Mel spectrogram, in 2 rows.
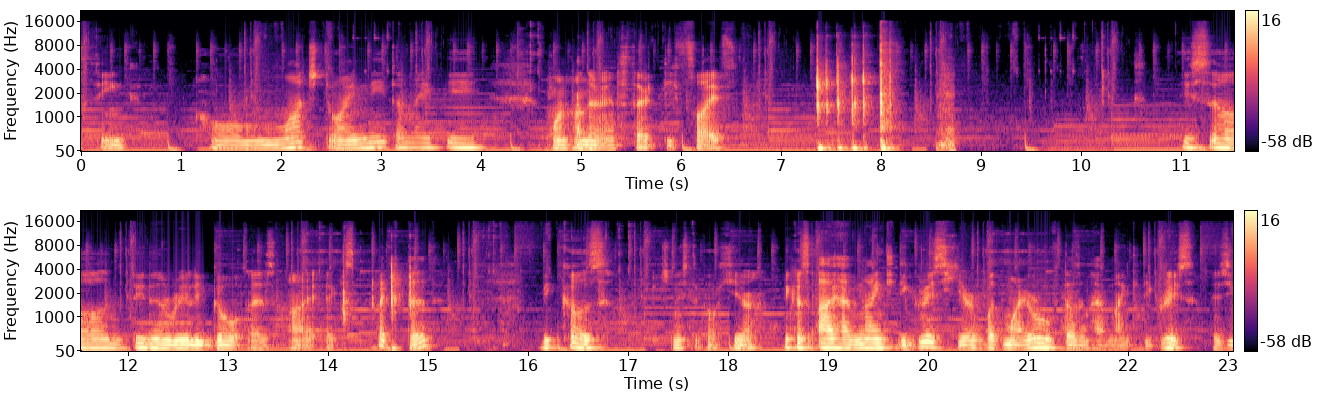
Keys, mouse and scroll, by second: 0.1 click, 7.3 KP_1, 7.5 KP_3, 7.7 KP_5, 8.0 KP_Enter, 13.7 ctrl+click, 15.6 click, 16.8 click.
